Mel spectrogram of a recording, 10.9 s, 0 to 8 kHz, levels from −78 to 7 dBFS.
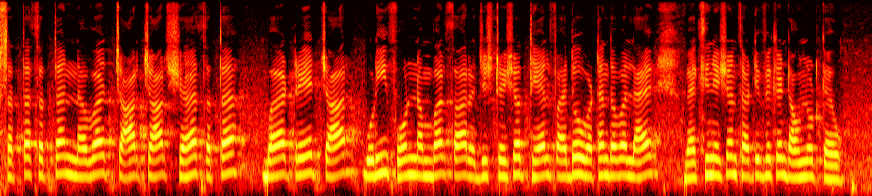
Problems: constant background noise, echo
